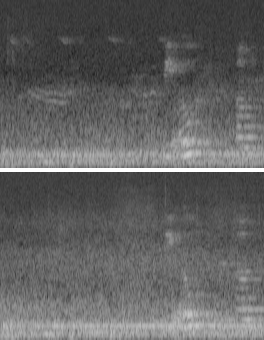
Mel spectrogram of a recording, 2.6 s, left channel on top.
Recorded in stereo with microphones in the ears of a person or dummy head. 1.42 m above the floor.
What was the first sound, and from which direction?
A woman speaking, 25° left (ahead or behind).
